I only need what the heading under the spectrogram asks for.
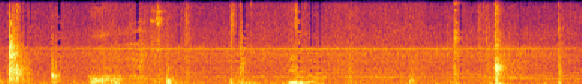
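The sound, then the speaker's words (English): A door is opened for an arriving visitor, with a scatter of sharp clicks and soft thumps from the latch and handle, spaced out over several seconds, with a faint voice murmuring in between. “Dan's coming over, so let me open up the door here.”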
